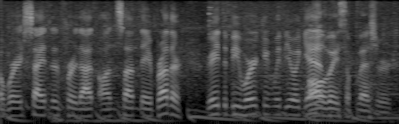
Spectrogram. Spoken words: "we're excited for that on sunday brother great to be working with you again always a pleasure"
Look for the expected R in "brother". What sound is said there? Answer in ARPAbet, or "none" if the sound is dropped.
R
